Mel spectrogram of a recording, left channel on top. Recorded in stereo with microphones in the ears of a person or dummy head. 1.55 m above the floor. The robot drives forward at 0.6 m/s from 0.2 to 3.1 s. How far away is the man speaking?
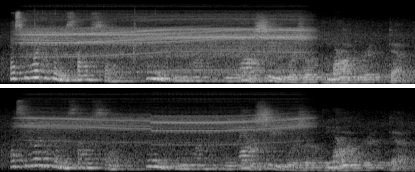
About 0.6 m.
